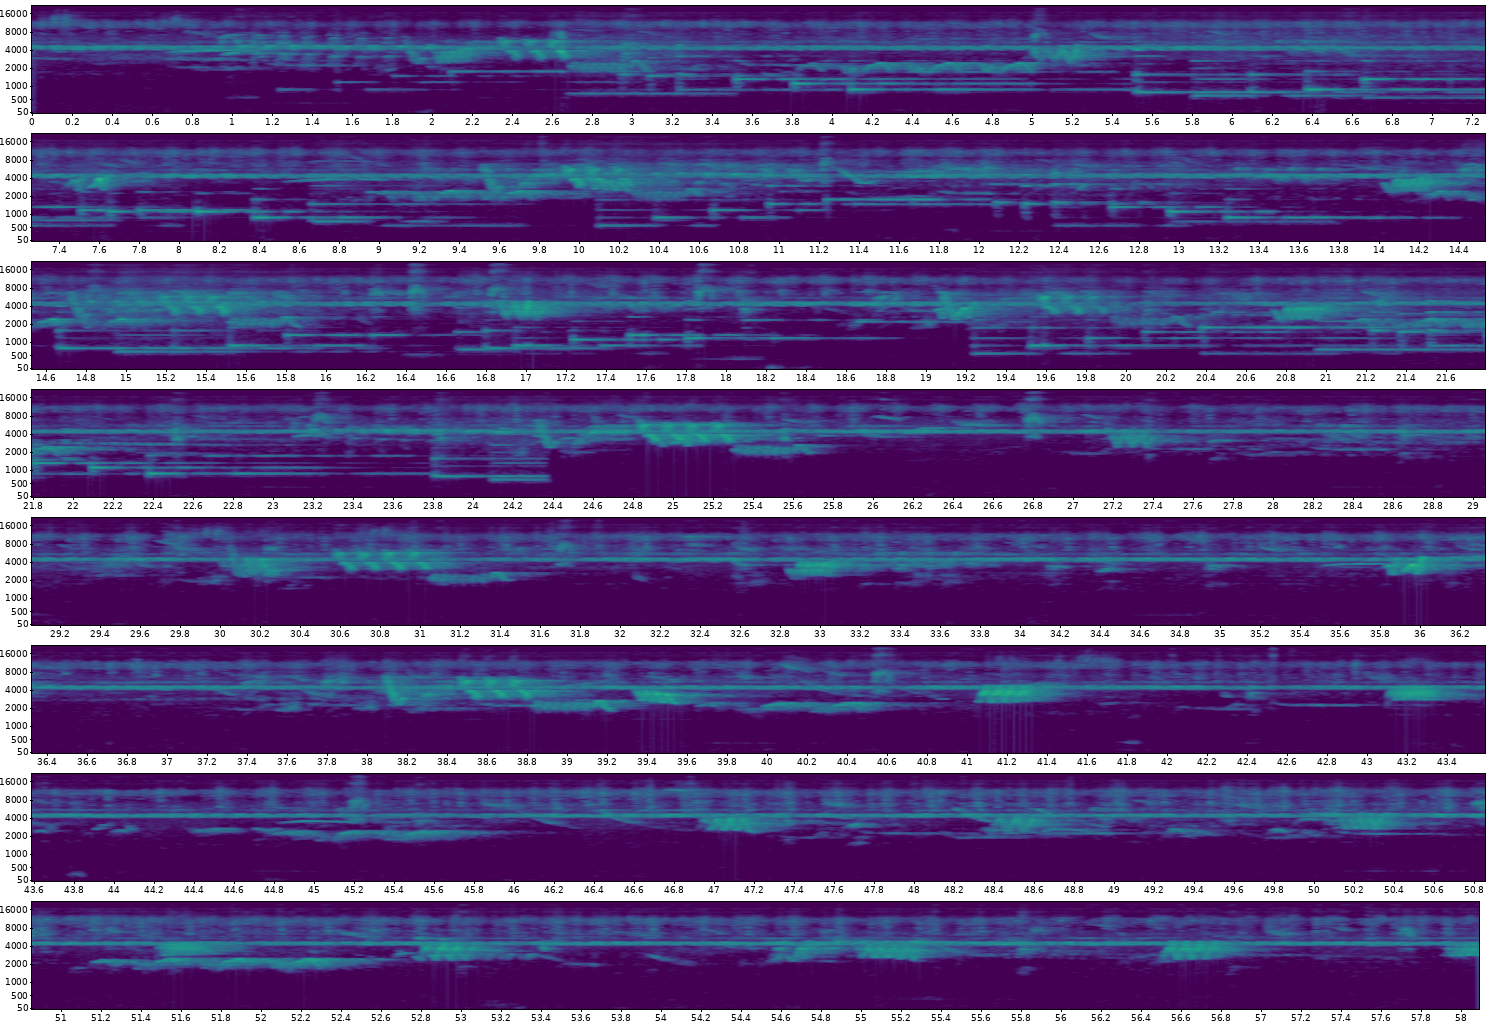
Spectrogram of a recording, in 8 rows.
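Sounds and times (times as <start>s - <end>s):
insect chorus drone: 0.0s - 24.8s, 27.8s - 58.0s
birds calling and trilling: 0.0s - 25.8s.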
